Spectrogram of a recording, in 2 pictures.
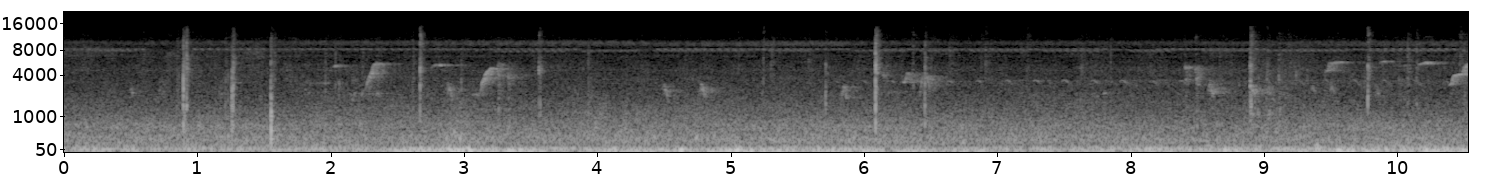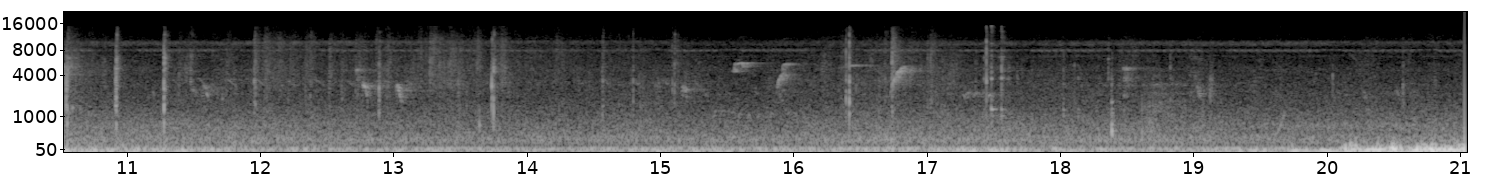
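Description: Birds chirping in short scattered calls over a steady low rumble, with a few sharp clicks; the rumble grows louder near the end.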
